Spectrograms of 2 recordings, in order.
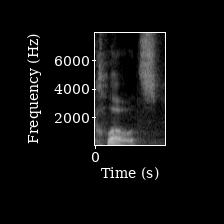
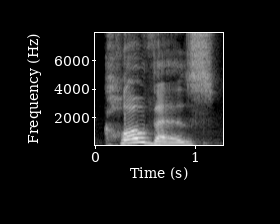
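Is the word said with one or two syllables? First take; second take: one; two. First: The word is said with one syllable. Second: The word is said with two syllables. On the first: The speaker calls it right. "it's one syllable" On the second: The speaker calls it wrong. "They say clothes instead of clothes. ... It's not two syllables"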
